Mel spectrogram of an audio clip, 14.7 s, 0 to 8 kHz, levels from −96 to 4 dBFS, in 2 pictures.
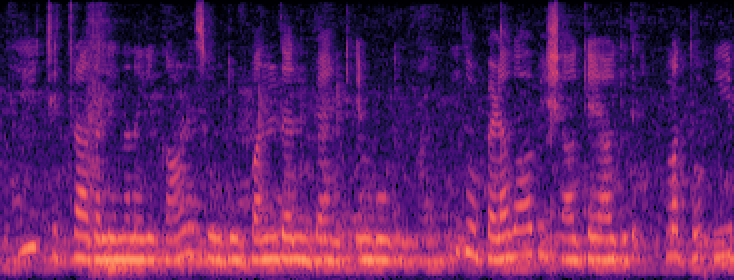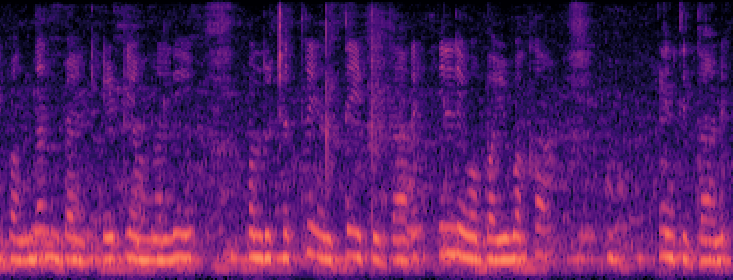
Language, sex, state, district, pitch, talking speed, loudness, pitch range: Kannada, female, Karnataka, Gulbarga, 230 Hz, 100 wpm, -27 LUFS, 225-245 Hz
